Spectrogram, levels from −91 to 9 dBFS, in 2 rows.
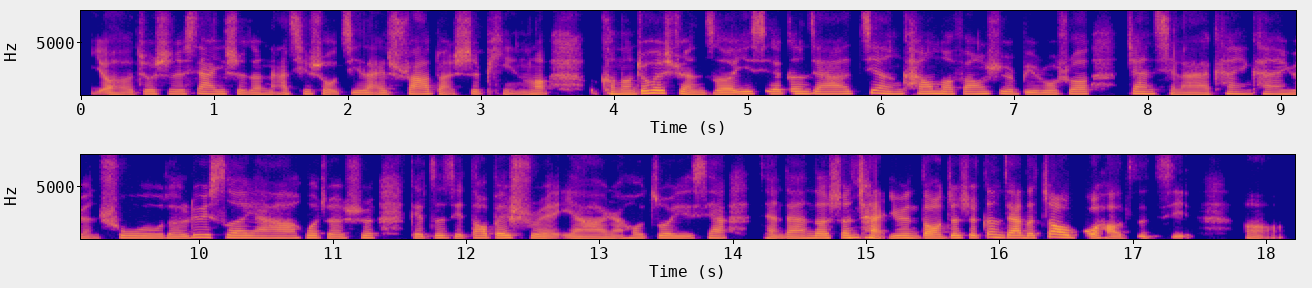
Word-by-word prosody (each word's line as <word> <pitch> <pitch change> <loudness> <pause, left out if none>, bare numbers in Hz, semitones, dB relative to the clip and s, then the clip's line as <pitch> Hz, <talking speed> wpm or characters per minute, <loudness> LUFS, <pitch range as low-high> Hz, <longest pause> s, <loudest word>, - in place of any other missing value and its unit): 呃 150 -2 -2
就 185 +5 -3
是 185 0 -3
下 200 0 -1
意 185 - -2
识 190 -1 -4
地 170 -1 -4
拿 165 0 -5
起 185 - -3
手 180 -7 -1
机 160 +4 -2
来 165 0 -2
刷 185 +3 0
短 195 -3 -5
视 185 - -3
频 145 -6 -10
了， 170 +2 0 0.4
可 195 - 0
能 180 -1 0
就 235 +6 +6
会 260 -1 +9
选 195 -11 0
择 165 +1 +1
一 190 +3 +3
些 200 -1 0
更 215 +1 +1
加 200 -1 0
健 220 -2 -1
康 215 +1 +1
的 200 -2 +2
方 200 +1 -1
式， 215 -2 -2
比 180 -2 -4
如 165 0 -3
说 195 +1 -1 0.3
站 210 -2 -1
起 175 - 0
来 155 +1 -3
看 200 +4 -4
一 180 - -6
看 180 -1 -4
远 170 -3 -6
处 190 -3 -2
的 175 -1 -3
绿 240 +5 +1
色 225 -2 +2
呀， 195 -2 -1
或 210 - +3
者 180 -3 -4
是 200 +2 -2 0.2
给 175 - -1
自 200 +4 -1
己 170 -6 -3
倒 200 +6 +1
杯 195 0 +4
水 175 -8 -1
呀， 155 +1 -2
然 150 -2 -4
后 180 0 -3
做 190 +2 0
一 180 0 -2
下 190 -1 0 0.3
简 170 -6 -4
单 175 +2 0
的 190 -1 +4
伸 210 +2 +3
展 225 -2 +6
运 195 0 +1
动， 180 -2 +5
这 205 +3 +4
是 210 0 +2
更 240 +4 +2
加 215 -1 +6
地 200 -1 +3
照 245 +2 +7
顾 220 -4 +3
好 160 -6 +3
自 170 +2 -5
己。 175 - -5 0.4
嗯。 - - -5
190 Hz, 265 characters per minute, -21 LUFS, 175-205 Hz, 0.4 s, 会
